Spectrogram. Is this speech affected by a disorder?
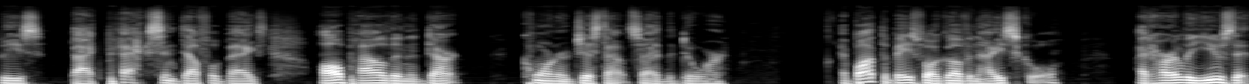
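No.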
